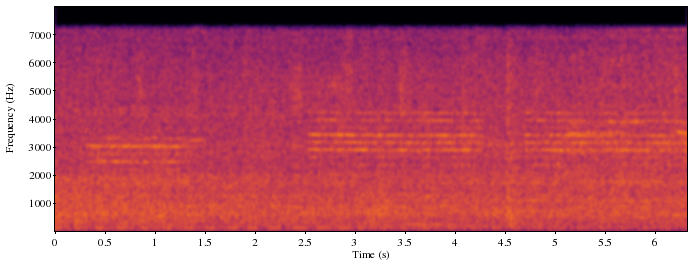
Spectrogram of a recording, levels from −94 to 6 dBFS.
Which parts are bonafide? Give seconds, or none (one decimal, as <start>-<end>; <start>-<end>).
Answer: 0.0-6.3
